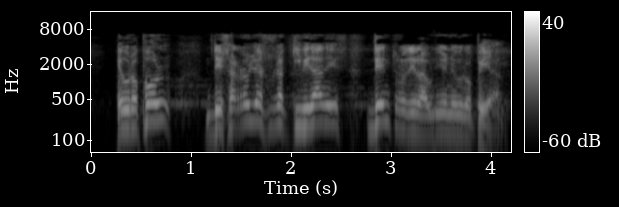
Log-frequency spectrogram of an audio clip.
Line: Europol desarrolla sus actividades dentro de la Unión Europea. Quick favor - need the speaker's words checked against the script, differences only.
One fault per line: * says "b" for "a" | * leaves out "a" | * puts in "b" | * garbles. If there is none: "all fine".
all fine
